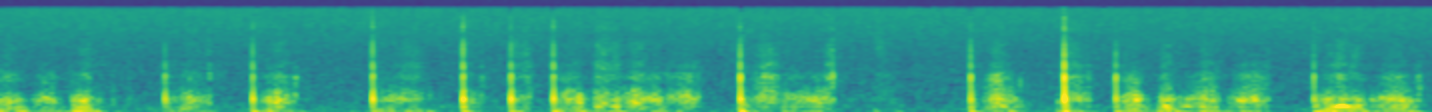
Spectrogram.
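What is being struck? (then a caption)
Paperback book with a glossy card cover. A fingertip and long nail trace across and tap the glossy card cover of a paperback novel. Soft, papery scratching swishes in the low-mid range are broken by about eleven short, crisp taps that each carry a faint bright click and die away almost at once. The sound is quiet and close, with brief pauses between strokes.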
